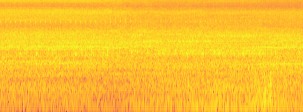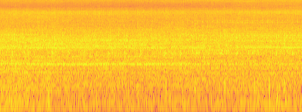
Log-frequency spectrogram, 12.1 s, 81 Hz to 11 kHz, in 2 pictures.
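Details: 2.2 engine (111 motor) at idle with an irregular deep knock about once a second under a loud engine note; cause not identified.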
